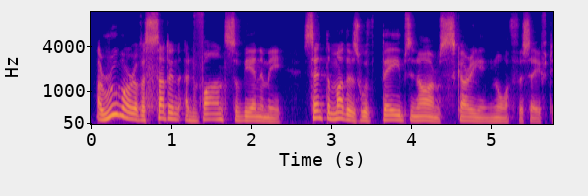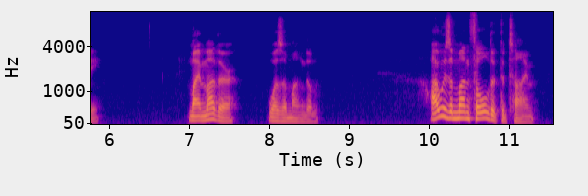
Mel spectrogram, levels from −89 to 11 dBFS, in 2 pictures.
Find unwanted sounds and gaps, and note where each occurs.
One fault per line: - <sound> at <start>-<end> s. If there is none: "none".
none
